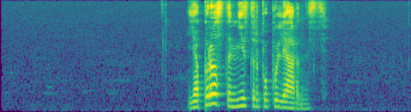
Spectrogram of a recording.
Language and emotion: Russian, positive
